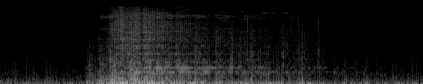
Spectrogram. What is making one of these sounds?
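A game's sound effect bursts loudly when a character casts a glowing spell.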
